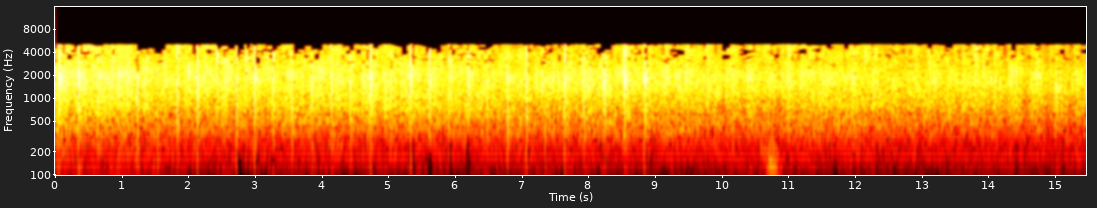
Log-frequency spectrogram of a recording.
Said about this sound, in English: Let's give this choir and all of these folks another big round of applause, shall we?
